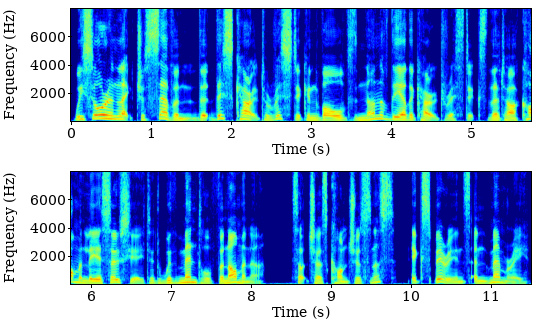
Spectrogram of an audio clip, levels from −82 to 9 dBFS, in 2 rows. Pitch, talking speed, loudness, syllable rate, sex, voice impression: 145 Hz, 140 wpm, -21 LUFS, 5.3 syllables/s, male, masculine, adult-like, refreshing, sincere, friendly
